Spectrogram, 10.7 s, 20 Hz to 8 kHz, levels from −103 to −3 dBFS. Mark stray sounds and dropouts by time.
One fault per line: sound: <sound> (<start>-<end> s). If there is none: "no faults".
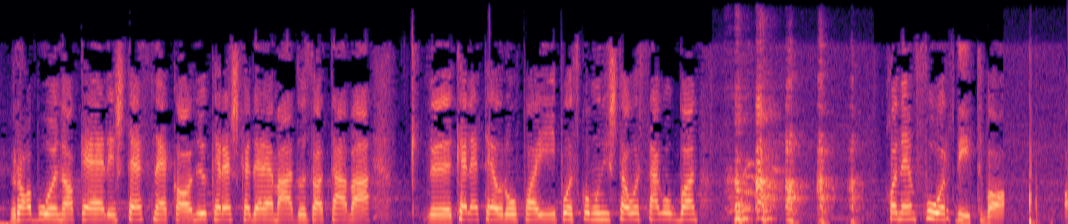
sound: laugh (7.2-8.7 s)
sound: laugh (10.3-10.6 s)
